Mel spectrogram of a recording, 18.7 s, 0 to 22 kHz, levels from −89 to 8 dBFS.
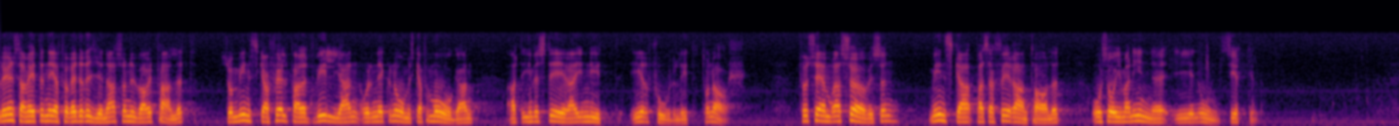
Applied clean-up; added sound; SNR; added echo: none; none; none; none.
